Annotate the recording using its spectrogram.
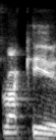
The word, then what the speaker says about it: Raqia: And called Rakia, who are based here in LA. Amazing musicians. Rakia is spelled R-A-Q-I-A.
